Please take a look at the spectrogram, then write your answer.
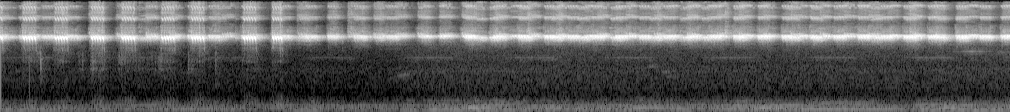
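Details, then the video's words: Cricket call used to drive away rats: separate shrill chirps for the first few seconds, then merging into an almost continuous high trill with slight pulsing, above a soft low rumble. "Suara jangkrik pengusir tikus"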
